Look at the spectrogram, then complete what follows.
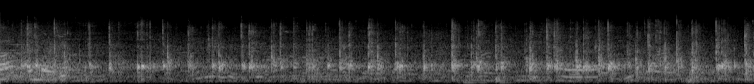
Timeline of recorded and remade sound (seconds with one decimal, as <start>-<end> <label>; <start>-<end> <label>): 0.0-0.8 recorded; 0.8-1.5 remade; 1.5-7.5 recorded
